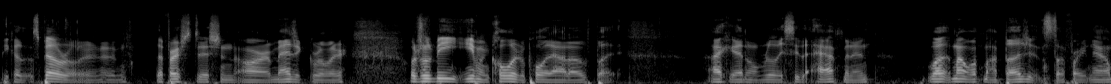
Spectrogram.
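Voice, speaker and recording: A man rambles through a casual show-and-tell, tipsy and sniffly with a cold, full of fillers and restarts. His voice sits at an ordinary middle pitch. It is recorded close on a phone in a dry, dead-sounding room. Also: pushed and bright, no echo. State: tipsy from drinking. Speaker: card collector vlogger. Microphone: phone camera.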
